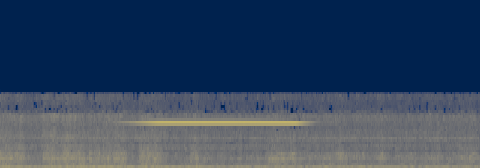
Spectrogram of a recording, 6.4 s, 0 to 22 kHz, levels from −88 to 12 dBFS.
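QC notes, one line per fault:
Throughout, AAC compression: nothing sounds above about 9.7 kHz, so the top end is dull, and the damage is plainly audible as smeared detail with a warbling, fizzy texture on sustained parts. The likely cause is an AAC-LC encode at a low bitrate. Short of bits, the encoder drops the cut-off and quantises coarsely against its hearing model, leaving spectral holes that shift frame to frame, which fits something near 32 kbps.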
